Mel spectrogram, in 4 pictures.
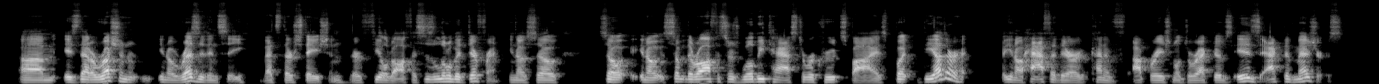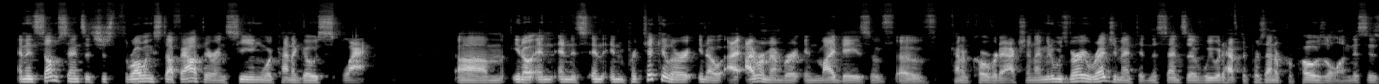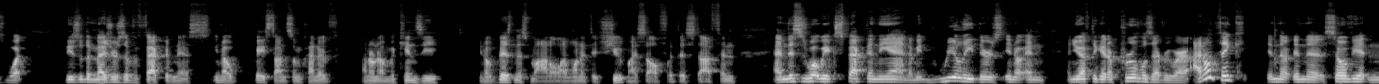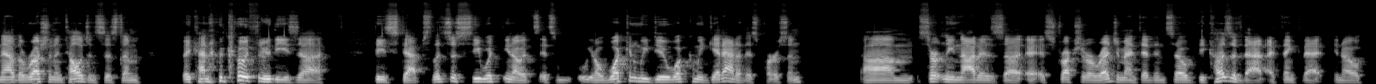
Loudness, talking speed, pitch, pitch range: -18 LUFS, 250 wpm, 110 Hz, 100-125 Hz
